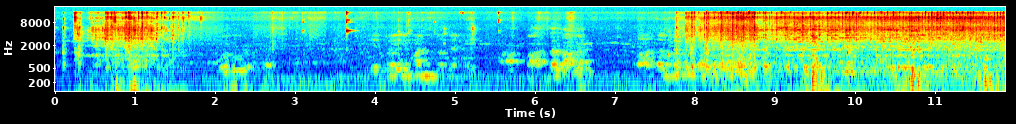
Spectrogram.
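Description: Sewing machine running a leg seam on a ladies' trouser, close and steady, with a quieter middle stretch, then a louder continuous whir over the final seconds as someone speaks over it.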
